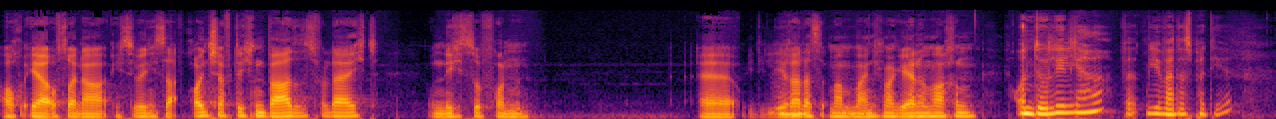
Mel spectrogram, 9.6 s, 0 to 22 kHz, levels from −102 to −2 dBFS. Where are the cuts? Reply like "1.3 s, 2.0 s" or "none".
1.3 s, 5.5 s, 7.5 s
